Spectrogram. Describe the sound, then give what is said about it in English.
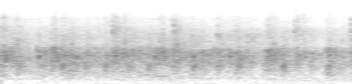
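Church audience applauding during a worship service, a dense, steady burst of many hands clapping that holds at an even level for the whole clip without a break. “let's give the Lord applause.”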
